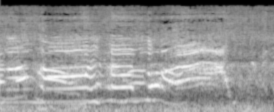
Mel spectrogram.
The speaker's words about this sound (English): The scale of what happened in Libya last Sunday is hard to comprehend. You can hear the fear in their voices and the power of the water.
